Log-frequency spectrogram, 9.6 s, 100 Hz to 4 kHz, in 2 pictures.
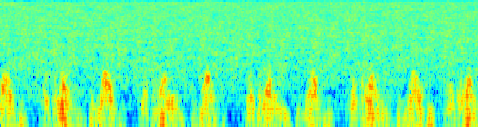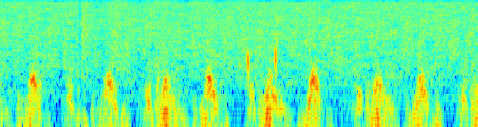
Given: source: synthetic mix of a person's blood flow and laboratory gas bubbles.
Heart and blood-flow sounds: Doppler ultrasound of blood flow; precordium
7.21-7.29 s: bubbles
7.50-7.57 s: bubbles
From the record:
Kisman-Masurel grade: 113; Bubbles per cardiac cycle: 1 to 2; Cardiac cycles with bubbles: 1 to 10%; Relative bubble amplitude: loud (0.450 to 0.775); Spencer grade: 1 (occasional bubble signal discernible with the cardiac motion signal, with majority of cardiac periods free of bubbles); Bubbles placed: anywhere in the cardiac cycle

